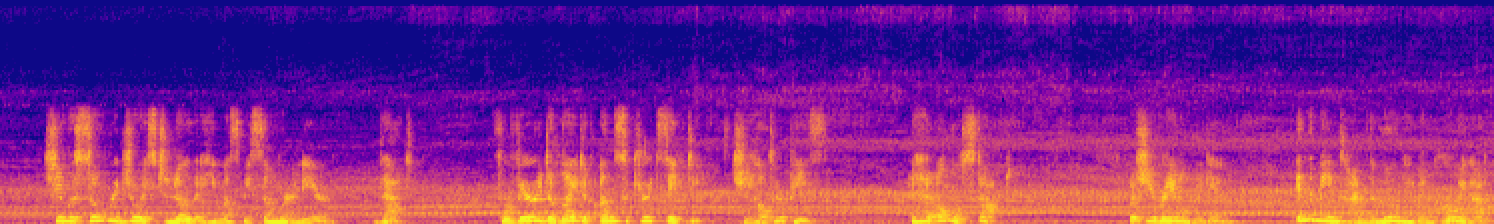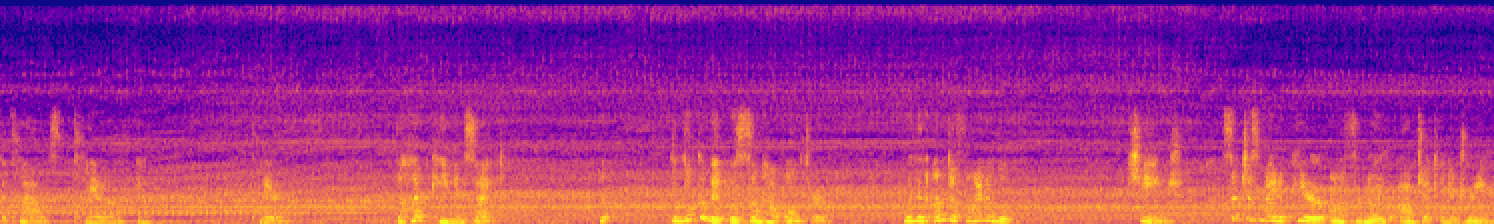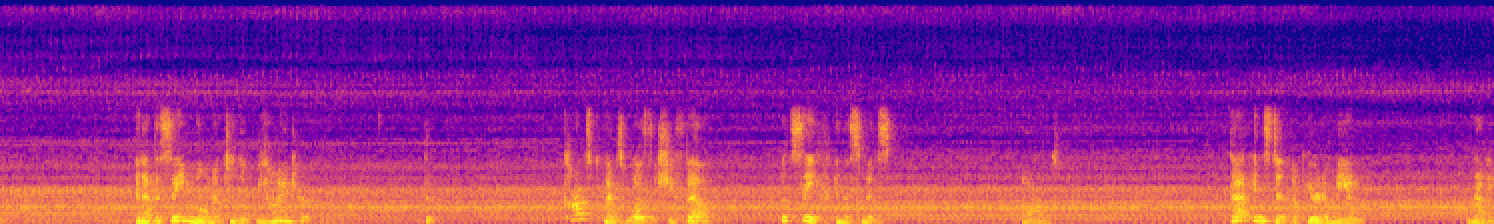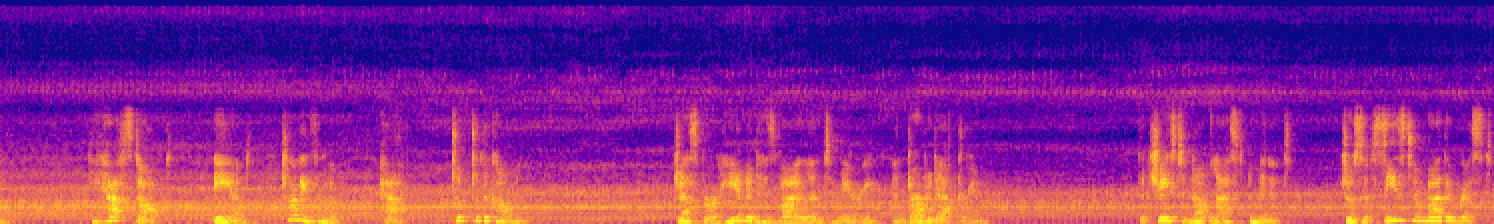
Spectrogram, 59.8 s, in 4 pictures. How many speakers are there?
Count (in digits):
1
